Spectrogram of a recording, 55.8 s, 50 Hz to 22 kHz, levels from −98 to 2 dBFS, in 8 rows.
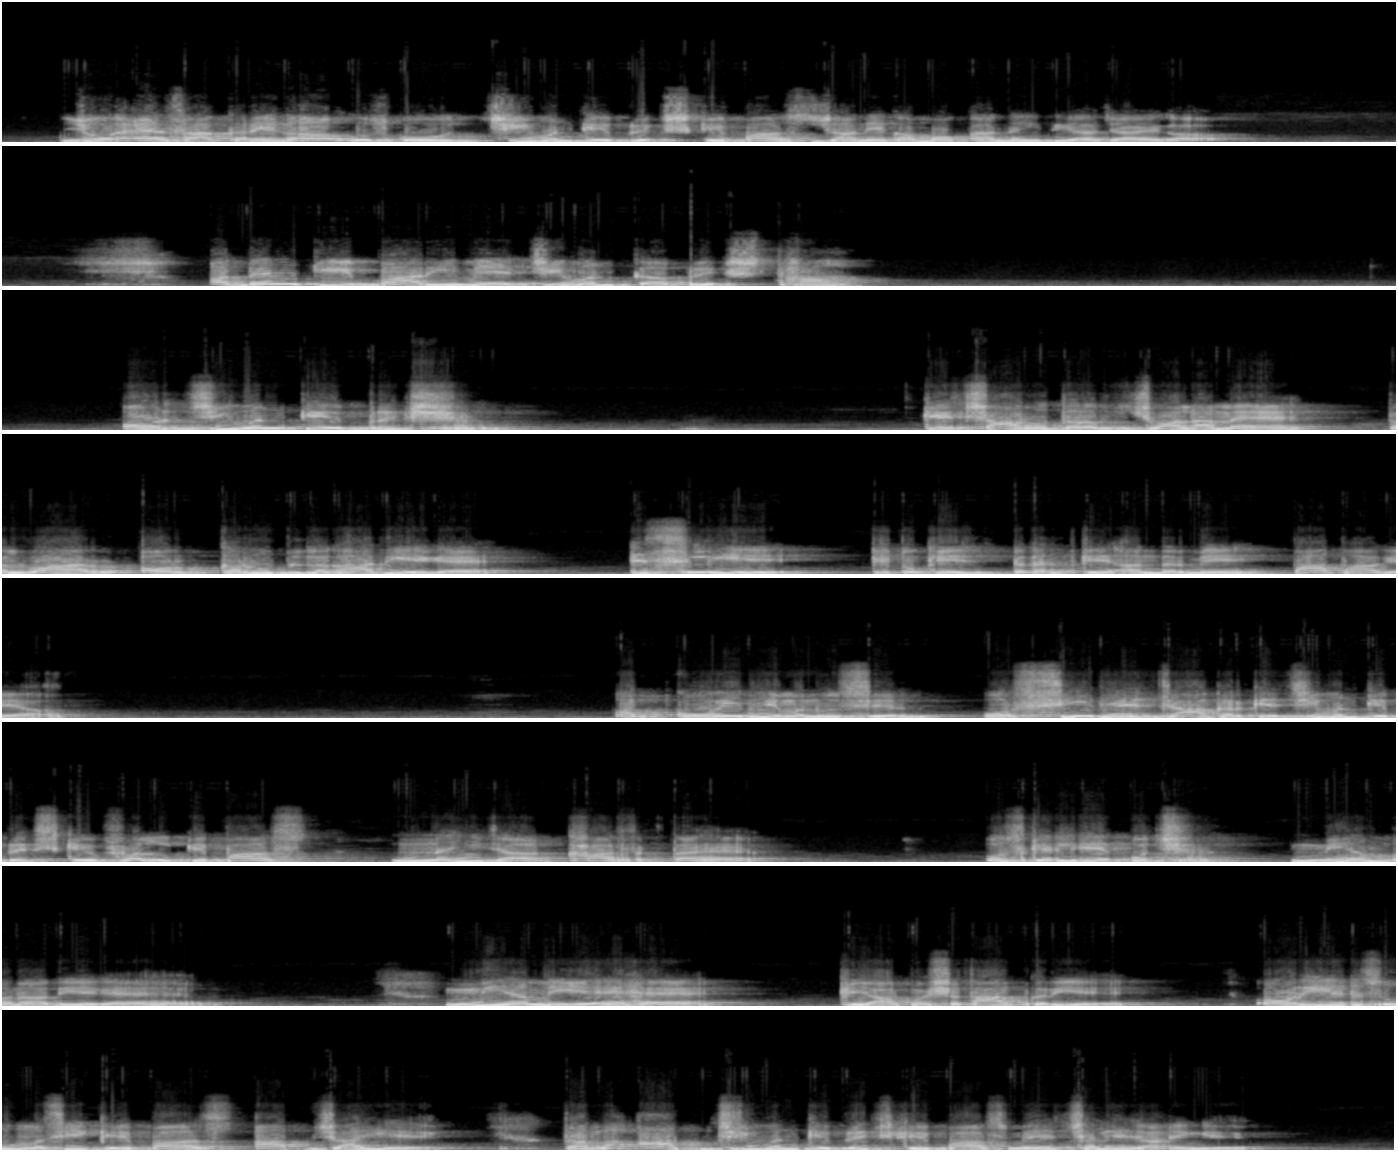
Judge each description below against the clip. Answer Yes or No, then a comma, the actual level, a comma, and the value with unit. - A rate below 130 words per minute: Yes, slow, 110 wpm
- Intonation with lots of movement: Yes, wide, 6.4 semitones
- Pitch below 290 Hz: No, very high, 325 Hz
